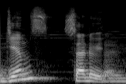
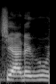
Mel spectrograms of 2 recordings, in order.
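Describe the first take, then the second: First: The name begins with an 's' sound. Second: The name begins with a 'ch' sound.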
